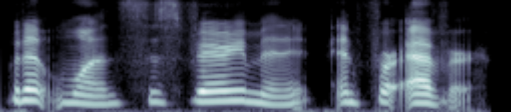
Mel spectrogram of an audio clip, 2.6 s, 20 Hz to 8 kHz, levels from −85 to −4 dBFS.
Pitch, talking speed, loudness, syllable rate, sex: 200 Hz, 210 wpm, -20 LUFS, 5.6 syllables/s, female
